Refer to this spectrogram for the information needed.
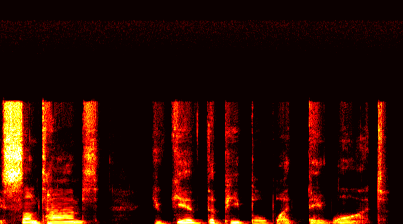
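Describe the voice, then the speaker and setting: Against a quiet background, a man speaks with a fairly low pitch, a dark, mellow tone, some breathiness and ordinary pitch variation. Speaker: wrestling podcast host. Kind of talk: wrestling commentary rant, a quick-fire knee-jerk reaction review. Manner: casual, conversational, upbeat.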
